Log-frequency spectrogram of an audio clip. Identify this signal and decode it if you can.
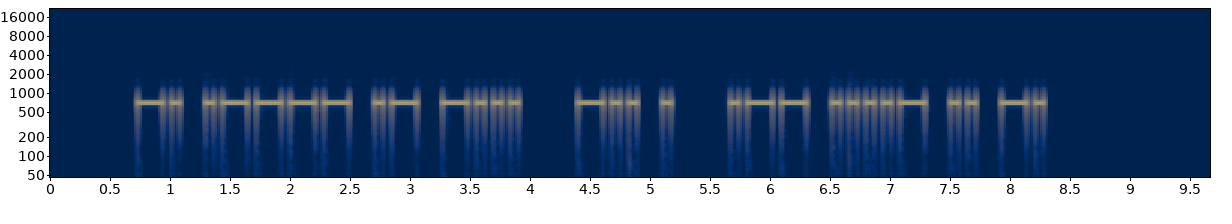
Morse code, heard as a keyed tone, about 17 wpm, 700 Hz. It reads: N1AB DE W4IN
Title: USA Callsign DE Callsign - 4 Characters - 17wpm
